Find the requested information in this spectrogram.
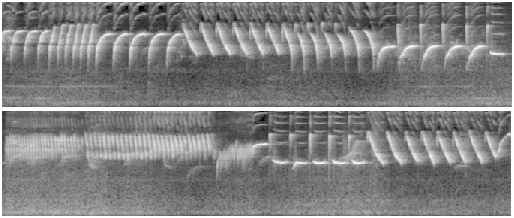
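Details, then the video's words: Extended canary song to encourage other canaries to sing: varied tours of repeated falling whistles, rapid trills and a loud buzzy roll, delivered almost without pause. "MASTERAN KENARI GACOR !! DENGAR SUARA KENARI DI JAMIN KENARI NYAUT SEKETIKA"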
